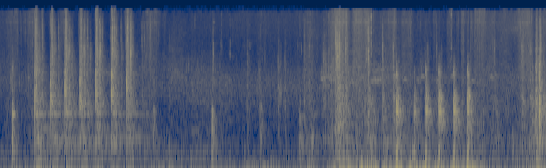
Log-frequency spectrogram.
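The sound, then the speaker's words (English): Someone knocks on a house door in a quick run of sharp raps, pauses, then knocks again in a second, louder flurry. No voices, only faint background noise between the rounds. “No one answered the door at Stella's, so we decided to call Yvonne again.”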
